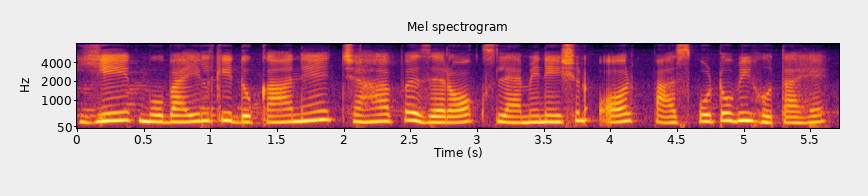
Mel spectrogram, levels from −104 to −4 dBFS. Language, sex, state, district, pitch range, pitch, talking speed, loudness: Hindi, female, Arunachal Pradesh, Lower Dibang Valley, 220-265 Hz, 235 Hz, 155 wpm, -16 LUFS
